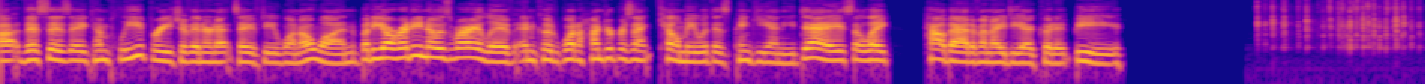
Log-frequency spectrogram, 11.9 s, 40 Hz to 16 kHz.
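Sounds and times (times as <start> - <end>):
speech: 0.0 - 9.4
typing on a computer keyboard: 10.5 - 11.8.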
